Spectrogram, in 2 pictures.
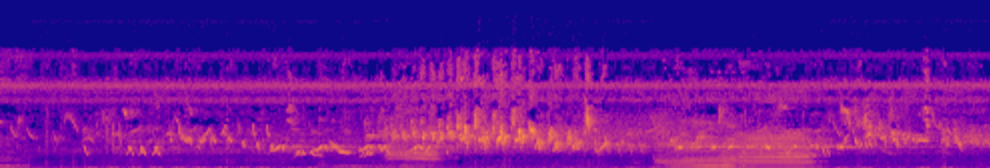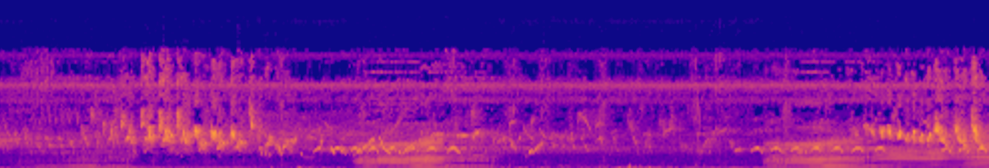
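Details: Sapi lembu, tame cattle roaming loose on green pasture under a herder's watch, low rumbling moos that rise and fall, several spaced a few seconds apart, with busy high bird chatter and twitters above them.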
